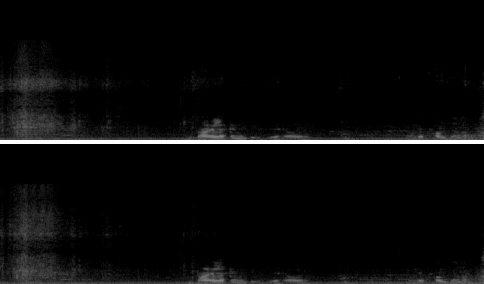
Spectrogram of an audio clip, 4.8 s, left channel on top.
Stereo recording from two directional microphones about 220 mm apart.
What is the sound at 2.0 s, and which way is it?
Speech, 45° left (ahead or behind).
